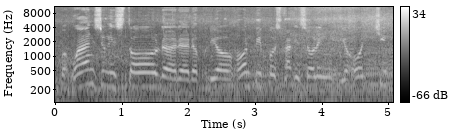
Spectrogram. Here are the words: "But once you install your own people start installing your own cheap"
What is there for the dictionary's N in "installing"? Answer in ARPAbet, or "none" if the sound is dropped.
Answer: N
